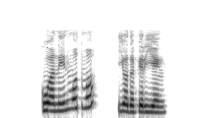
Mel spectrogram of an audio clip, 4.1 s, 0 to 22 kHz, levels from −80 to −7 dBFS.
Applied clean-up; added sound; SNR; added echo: none; none; none; none.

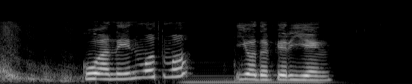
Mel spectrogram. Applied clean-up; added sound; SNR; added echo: none; Packing tape, duct tape + Bowed string instrument; 18 dB; none.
